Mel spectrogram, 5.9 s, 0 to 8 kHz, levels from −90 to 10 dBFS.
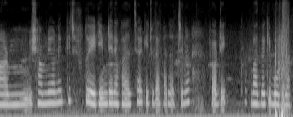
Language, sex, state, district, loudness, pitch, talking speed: Bengali, female, West Bengal, Paschim Medinipur, -21 LUFS, 240 Hz, 195 wpm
